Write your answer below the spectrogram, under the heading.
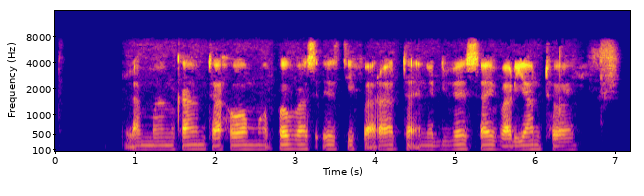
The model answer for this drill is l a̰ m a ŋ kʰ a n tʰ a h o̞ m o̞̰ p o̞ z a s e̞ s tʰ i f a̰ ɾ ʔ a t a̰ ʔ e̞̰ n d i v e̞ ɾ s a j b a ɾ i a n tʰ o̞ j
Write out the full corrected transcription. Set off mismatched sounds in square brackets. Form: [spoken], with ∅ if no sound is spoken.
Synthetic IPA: l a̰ m a ŋ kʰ a n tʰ a h o̞ m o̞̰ p o̞ [v] a s e̞ s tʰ i f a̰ ɾ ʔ a t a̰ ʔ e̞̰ n d i v e̞ ɾ s a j [v] a ɾ i a n tʰ o̞ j

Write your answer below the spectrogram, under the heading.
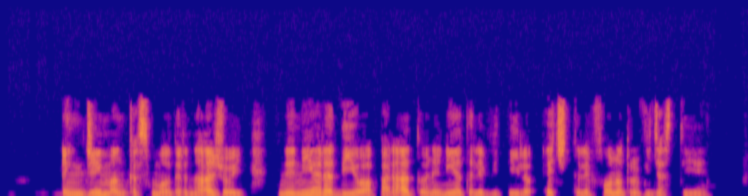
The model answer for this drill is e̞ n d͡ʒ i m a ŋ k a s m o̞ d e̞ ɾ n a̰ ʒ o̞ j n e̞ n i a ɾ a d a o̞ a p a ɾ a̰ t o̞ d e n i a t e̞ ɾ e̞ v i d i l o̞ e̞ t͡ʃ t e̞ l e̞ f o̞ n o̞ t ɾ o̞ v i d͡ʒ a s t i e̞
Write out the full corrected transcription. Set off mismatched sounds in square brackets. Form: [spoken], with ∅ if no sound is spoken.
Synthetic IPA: e̞ n d͡ʒ i m a ŋ k a s m o̞ d e̞ ɾ n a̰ ʒ o̞ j n e̞ n i a ɾ a d [i] o̞ a p a ɾ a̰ t o̞ [n] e n i a t e̞ [l] e̞ v i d i l o̞ e̞ t͡ʃ t e̞ l e̞ f o̞ n o̞ t ɾ o̞ v i d͡ʒ a s t i e̞

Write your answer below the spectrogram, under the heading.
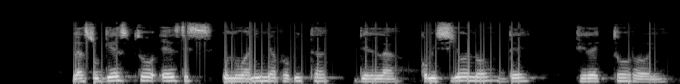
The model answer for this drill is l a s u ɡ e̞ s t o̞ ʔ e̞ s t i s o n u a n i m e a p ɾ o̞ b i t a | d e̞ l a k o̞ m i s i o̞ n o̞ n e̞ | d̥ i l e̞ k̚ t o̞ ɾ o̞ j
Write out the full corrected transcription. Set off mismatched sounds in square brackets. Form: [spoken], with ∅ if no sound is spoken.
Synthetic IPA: l a s u ɡ e̞ s t o̞ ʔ e̞ s t i s [u] n u a n i m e a p ɾ o̞ b i t a | d e̞ l a k o̞ m i s i o̞ n o̞ [d] e̞ | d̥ i [ɾ] e̞ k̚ t o̞ ɾ o̞ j

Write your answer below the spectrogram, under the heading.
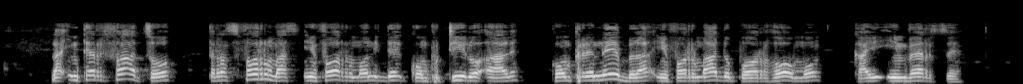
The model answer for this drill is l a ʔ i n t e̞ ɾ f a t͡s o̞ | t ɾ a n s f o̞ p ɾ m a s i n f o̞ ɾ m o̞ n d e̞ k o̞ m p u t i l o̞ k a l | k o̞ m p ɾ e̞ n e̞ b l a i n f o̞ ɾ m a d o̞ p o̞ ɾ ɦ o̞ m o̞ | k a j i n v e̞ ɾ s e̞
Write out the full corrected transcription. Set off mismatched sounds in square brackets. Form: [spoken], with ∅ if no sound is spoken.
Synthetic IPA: l a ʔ i n t e̞ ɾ f a t͡s o̞ | t ɾ a n s f o̞ [∅] ɾ m a s i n f o̞ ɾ m o̞ n d e̞ k o̞ m p u t i l o̞ [ʔ] a l | k o̞ m p ɾ e̞ n e̞ b l a i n f o̞ ɾ m a d o̞ p o̞ ɾ ɦ o̞ m o̞ | k a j i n v e̞ ɾ s e̞

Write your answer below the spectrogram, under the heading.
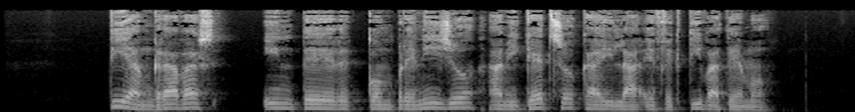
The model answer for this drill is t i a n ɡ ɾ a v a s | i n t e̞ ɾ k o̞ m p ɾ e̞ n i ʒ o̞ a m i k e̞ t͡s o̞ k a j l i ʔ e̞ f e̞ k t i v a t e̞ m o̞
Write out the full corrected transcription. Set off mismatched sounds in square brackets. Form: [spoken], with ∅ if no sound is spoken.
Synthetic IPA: t i a [m] ɡ ɾ a v a s | i n t e̞ ɾ k o̞ m p ɾ e̞ n i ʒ o̞ a m i k e̞ t͡s o̞ k a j l [a] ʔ e̞ f e̞ k t i v a t e̞ m o̞

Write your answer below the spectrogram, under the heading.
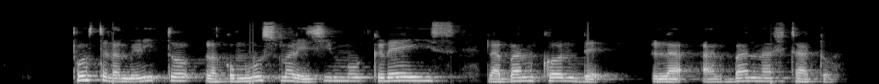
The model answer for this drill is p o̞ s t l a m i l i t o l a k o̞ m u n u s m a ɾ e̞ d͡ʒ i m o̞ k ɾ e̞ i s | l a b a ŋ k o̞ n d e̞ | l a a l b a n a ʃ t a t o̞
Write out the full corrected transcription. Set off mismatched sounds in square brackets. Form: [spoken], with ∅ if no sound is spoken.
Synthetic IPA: p o̞ s t l a m i l i t o l a k o̞ m u n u s m a ɾ e̞ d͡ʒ i m o̞ k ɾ e̞ i s | l a b a ŋ k o̞ n d e̞ | l a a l b a n a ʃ t a t o̞

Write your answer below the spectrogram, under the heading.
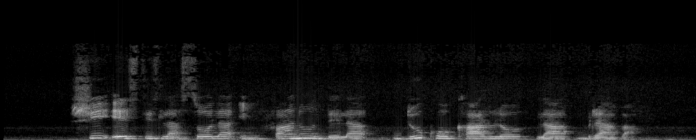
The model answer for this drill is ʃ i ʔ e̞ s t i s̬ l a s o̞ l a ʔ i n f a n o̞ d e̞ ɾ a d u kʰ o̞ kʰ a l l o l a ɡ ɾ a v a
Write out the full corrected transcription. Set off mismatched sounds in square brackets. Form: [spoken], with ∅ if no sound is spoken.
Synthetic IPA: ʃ i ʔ e̞ s t i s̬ l a s o̞ l a ʔ i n f a n o̞ d e̞ [l] a d u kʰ o̞ kʰ a [ɾ] l o l a [b] ɾ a v a

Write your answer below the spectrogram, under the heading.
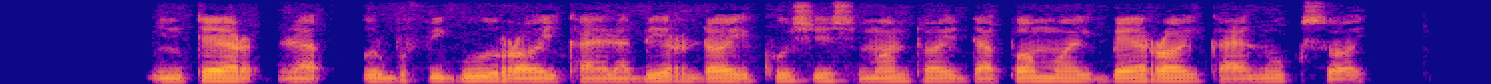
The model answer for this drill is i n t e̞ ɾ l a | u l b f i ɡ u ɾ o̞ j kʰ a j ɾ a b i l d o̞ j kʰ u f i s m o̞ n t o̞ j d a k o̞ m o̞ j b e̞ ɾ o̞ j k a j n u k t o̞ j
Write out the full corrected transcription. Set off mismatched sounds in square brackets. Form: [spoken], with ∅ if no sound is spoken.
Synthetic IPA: i n t e̞ ɾ l a | u [ɾ] b f i ɡ u ɾ o̞ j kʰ a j [l] a b i [ɾ] d o̞ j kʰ u [ʃ] i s m o̞ n t o̞ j d a [p] o̞ m o̞ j b e̞ ɾ o̞ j k a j n u k [s] o̞ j

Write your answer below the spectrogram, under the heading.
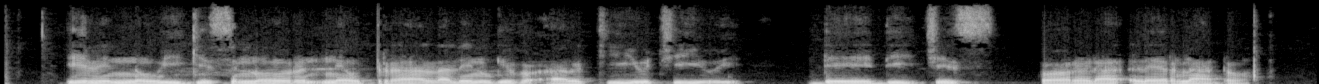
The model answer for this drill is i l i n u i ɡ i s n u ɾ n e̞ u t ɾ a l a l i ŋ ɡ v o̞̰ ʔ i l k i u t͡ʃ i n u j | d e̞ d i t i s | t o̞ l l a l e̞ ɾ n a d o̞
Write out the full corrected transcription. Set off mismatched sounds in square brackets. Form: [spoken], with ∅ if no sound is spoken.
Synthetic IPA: i l i n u i ɡ i s n u ɾ n e̞ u t ɾ a l a l i ŋ ɡ v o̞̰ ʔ [a] l k i u t͡ʃ i [∅] u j | d e̞ d i [t͡ʃ] i s | [p] o̞ [ɾ] l a l e̞ ɾ n a d o̞

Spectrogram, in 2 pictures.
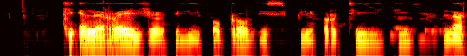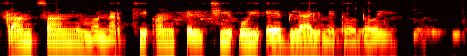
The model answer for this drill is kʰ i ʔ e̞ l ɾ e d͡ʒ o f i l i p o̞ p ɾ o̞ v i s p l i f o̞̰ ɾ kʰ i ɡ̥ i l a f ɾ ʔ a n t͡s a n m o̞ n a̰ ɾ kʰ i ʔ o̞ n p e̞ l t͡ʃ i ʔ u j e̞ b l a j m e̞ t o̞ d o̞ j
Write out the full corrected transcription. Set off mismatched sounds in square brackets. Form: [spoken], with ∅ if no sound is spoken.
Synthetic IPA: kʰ i ʔ e̞ l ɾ e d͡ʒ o f i l i p o̞ p ɾ o̞ v i s p l i f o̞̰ ɾ [tʰ] i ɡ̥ i l a f ɾ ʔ a n t͡s a n m o̞ n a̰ ɾ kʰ i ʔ o̞ n p e̞ l t͡ʃ i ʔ u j e̞ b l a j m e̞ t o̞ d o̞ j

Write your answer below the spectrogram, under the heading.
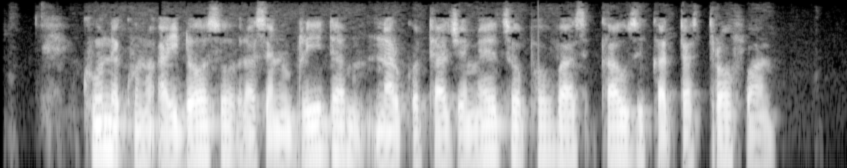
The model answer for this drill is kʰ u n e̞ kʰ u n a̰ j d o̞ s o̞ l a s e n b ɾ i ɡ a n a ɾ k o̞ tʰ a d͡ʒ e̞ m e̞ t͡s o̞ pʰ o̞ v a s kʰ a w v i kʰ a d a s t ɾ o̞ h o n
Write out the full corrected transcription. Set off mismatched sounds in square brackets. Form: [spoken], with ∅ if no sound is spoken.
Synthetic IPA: kʰ u n e̞ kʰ u n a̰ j d o̞ s o̞ l a s e n b ɾ i [d] a n a ɾ k o̞ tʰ a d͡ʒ e̞ m e̞ t͡s o̞ pʰ o̞ v a s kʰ a w [z] i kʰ a [t] a s t ɾ o̞ [f] o n

